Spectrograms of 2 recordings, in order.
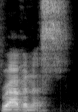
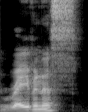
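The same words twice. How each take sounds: First: The first syllable has a short a, like rav. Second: The first syllable sounds like the word raven. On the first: The speaker calls it right. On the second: The speaker calls it wrong. "just don't pronounce it"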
